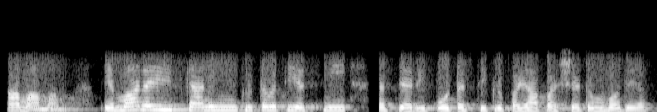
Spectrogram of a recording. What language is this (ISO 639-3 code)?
san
